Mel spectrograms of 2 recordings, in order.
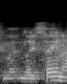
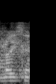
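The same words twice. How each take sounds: First: The stress is on the last syllable. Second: The stress is on the first syllable. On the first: The speaker calls it right. "Usually the stress is on the last syllable" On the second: The speaker calls it wrong. "it's not Noisein HaTorah"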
